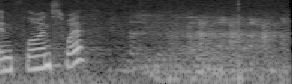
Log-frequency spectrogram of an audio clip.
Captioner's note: laughter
